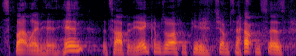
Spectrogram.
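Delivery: normal talking voice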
